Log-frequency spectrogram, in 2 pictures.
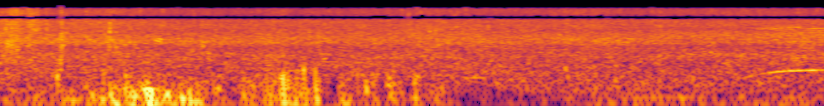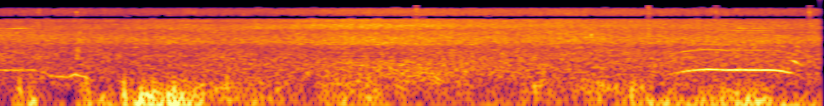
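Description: Shallow sea water lapping and splashing around a child's legs as she wades, with surf behind and gusts of wind buffeting the microphone about a second in and again around the middle.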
